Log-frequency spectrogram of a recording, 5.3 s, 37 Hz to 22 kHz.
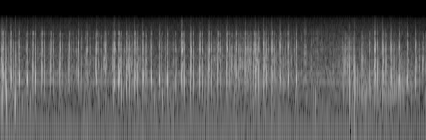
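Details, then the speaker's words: Bursts of sharp, evenly spaced clicks about ten a second on a quiet line, heard in the receiver after dialing two digits on a step-by-step line (1976-1981 analog network): other subscribers' dial pulses leaking between trunks. "this is the sound of other subscribers s dialing away it's being Amplified onto the trunks because this is a step-by-step environment and the pulses that go along these trunks are so strong that they do leak from one trunk to [Applause] another"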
